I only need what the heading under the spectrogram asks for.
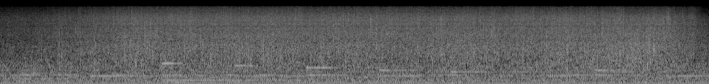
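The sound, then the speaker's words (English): Steady, dense rush of falling water from the Fountain of Wealth, a large fountain with an inward flow, splashing continuously into a pool, with a faint low hum of the surroundings underneath and no voices. “You've been hearing water fountains. Here is the Fountain of Wealth, postcode 038983.”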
